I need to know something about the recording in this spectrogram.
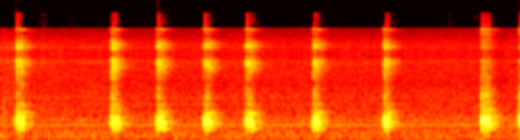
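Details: An Atlantic crevalle jack (Caranx hippos) grinds its teeth together to make noise, a form of stridulation: short, rasping grinding bursts repeated irregularly about twice a second; Crevalle jack.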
